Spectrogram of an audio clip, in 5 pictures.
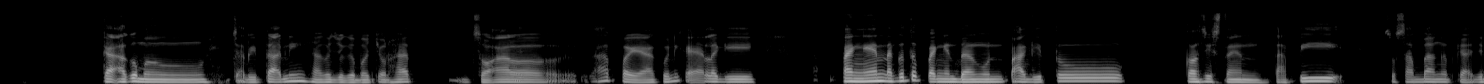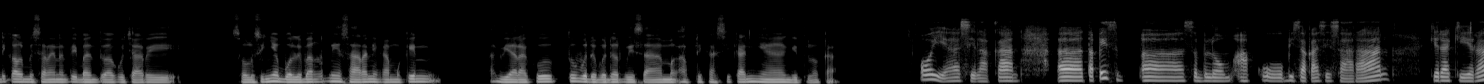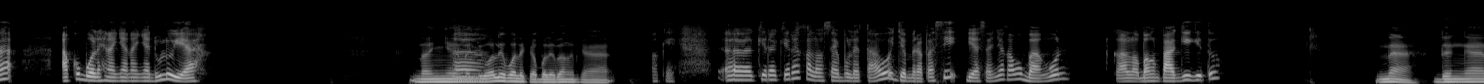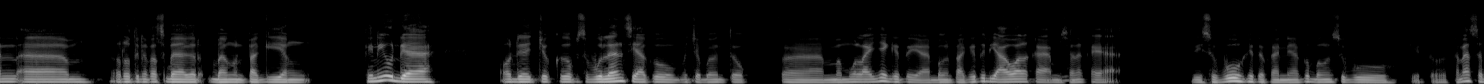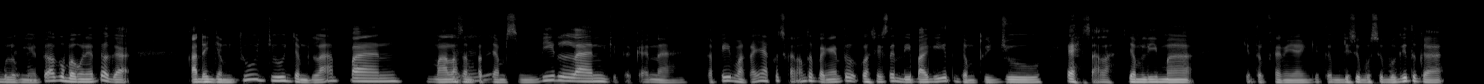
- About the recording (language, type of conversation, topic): Indonesian, advice, Bagaimana cara membangun kebiasaan bangun pagi yang konsisten?
- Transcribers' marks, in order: tapping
